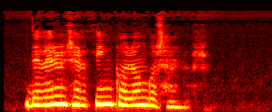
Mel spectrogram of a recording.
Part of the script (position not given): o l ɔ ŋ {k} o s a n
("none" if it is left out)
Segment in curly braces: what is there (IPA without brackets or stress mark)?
ɡ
